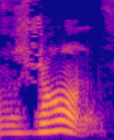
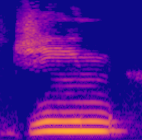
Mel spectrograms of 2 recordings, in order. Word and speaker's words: Jean: of pants je aan some people in Europe will think that I'm a man because it looks like a very French named Zhang but it's actually how I pronounce it as Jean very American sounding okay cool good and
